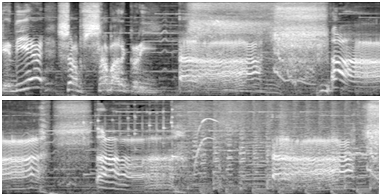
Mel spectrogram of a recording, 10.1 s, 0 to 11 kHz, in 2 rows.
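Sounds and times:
background music: 0:00.0 - 0:10.0
cartoon voice moaning: 0:02.4 - 0:03.6, 0:08.6 - 0:10.0.

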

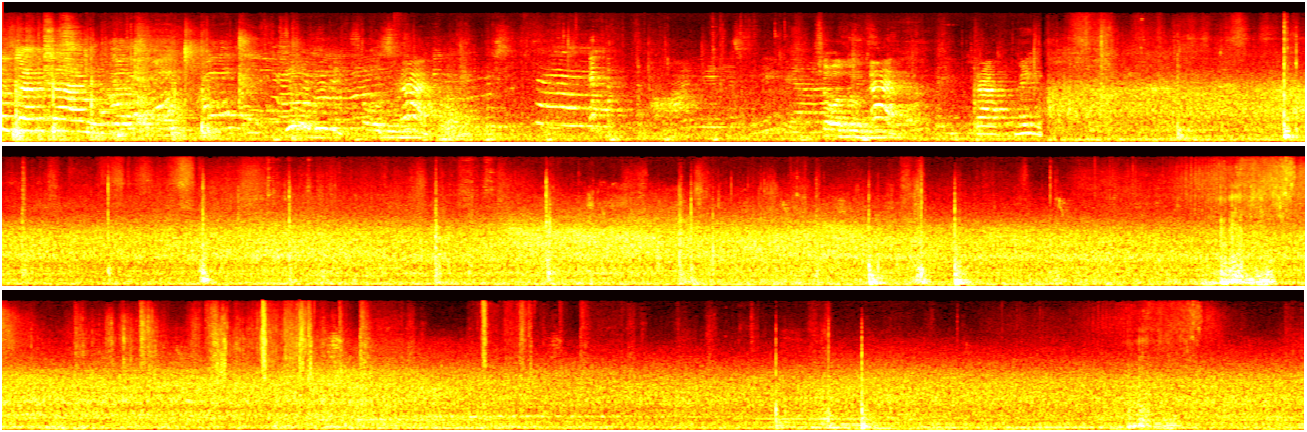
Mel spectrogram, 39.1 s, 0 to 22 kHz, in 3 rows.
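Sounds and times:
child climbing on climbing frame: 0:00.0 - 0:07.4, 0:10.4 - 0:30.2, 0:30.8 - 0:35.0, 0:37.0 - 0:38.2
traffic hum: 0:00.0 - 0:39.0
child sliding down plastic slide: 0:25.0 - 0:26.2.

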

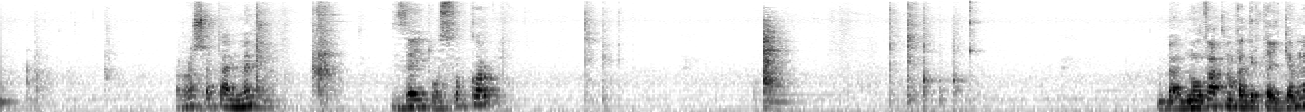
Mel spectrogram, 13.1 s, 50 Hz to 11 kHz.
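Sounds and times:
glassware knocking and clinking: 0:07.6 - 0:08.0.

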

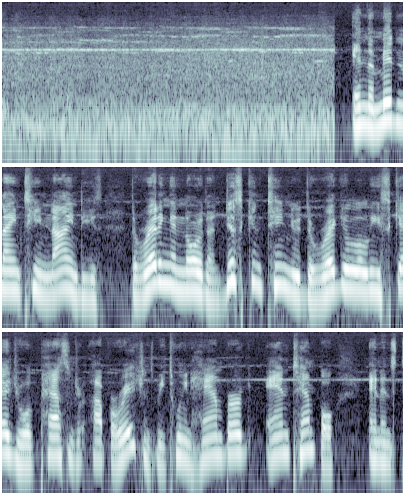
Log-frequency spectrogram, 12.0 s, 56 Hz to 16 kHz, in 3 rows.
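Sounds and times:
high-pitched wheel squeal: 0:00.0 - 0:03.4, 0:04.6 - 0:12.0
freight train low rumble: 0:00.0 - 0:12.0.

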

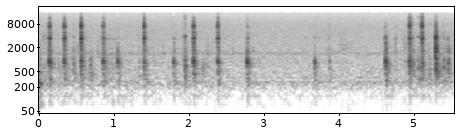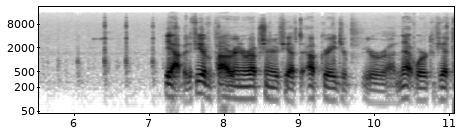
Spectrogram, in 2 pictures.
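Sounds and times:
printer keys clicking: 0:04.6 - 0:07.2.

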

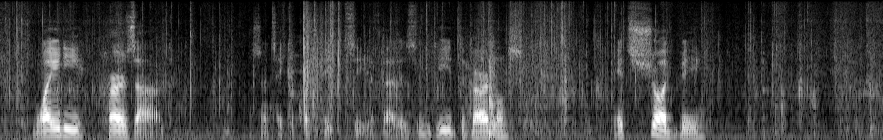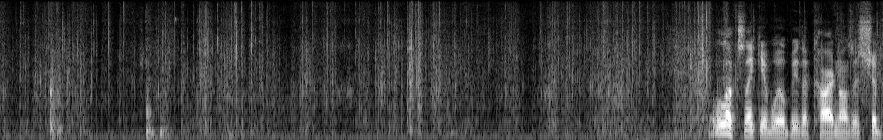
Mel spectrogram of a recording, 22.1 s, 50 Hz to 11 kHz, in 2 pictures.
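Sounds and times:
plastic bag crinkling: 0:00.0 - 0:07.8, 0:08.6 - 0:20.3.

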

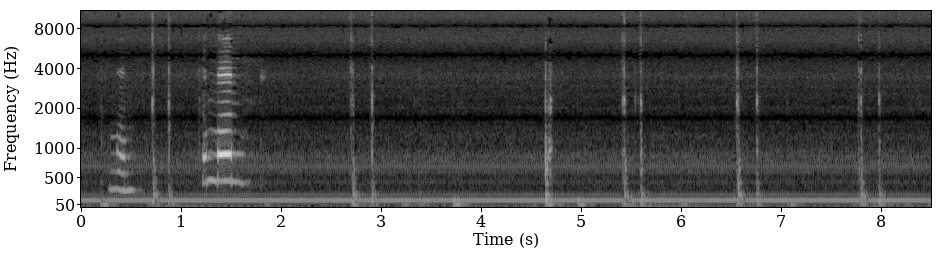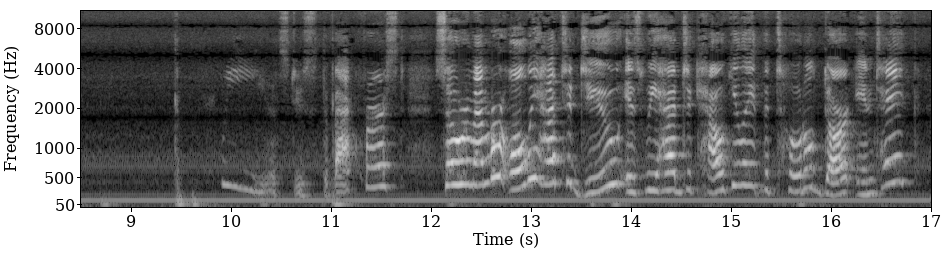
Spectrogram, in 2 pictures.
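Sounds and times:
low electrical hum: 0:00.0 - 0:17.0
computer mouse clicks: 0:05.4 - 0:05.7, 0:06.5 - 0:06.9, 0:07.8 - 0:08.1.

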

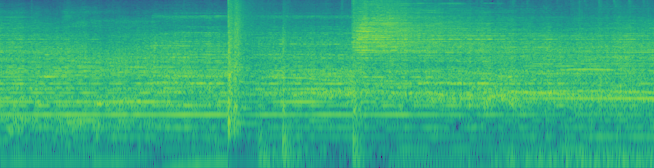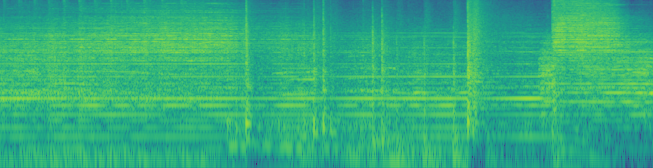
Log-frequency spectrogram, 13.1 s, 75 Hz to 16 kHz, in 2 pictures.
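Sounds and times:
rock band playing live: 0:00.0 - 0:13.0
sharp drum hits: 0:02.3 - 0:03.0.

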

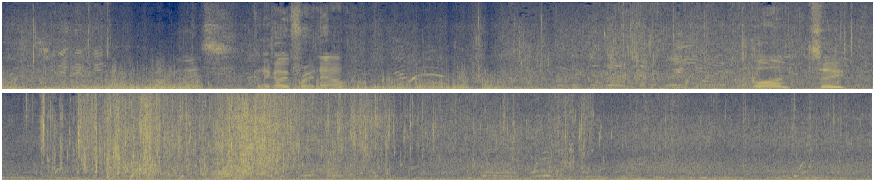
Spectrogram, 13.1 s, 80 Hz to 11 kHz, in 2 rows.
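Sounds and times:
wind rumbling on microphone: 0:00.0 - 0:13.0
water movement: 0:01.7 - 0:13.0
water splash: 0:03.8 - 0:11.6.

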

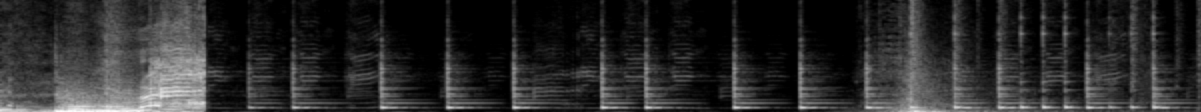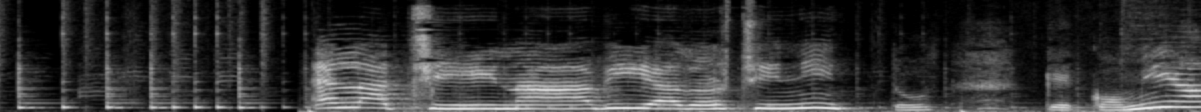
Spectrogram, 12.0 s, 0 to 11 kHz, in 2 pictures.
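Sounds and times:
cowbell-like strikes: 0:01.4 - 0:07.6.

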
